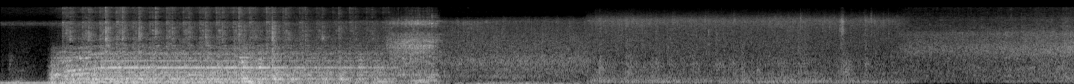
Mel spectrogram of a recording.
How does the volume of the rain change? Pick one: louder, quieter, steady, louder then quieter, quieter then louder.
steady.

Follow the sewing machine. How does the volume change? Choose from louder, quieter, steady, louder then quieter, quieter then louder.
quieter.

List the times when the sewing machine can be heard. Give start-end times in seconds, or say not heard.
0.0-5.4.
